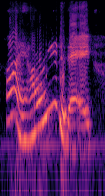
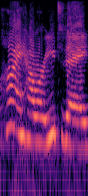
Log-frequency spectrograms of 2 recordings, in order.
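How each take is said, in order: First: It is said in an inquisitive, curious tone. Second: It is said in a plain neutral tone.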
